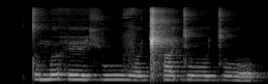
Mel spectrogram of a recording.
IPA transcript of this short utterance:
təməheːçuː vəǁʰacʊːcʊː

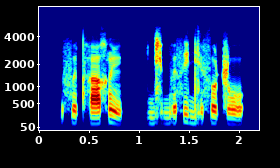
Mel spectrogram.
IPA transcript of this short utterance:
fɘtʰaχĩ | d͡ʑɘbɘsi dʲɘso ʈ͡ʂo

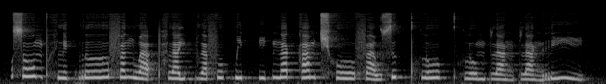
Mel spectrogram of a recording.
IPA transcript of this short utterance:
sɔː˥˩mpʰle˨˩k̚rɤː˦˥ fa˥˩nwa˨˩ʔpʰla˧j bɯ˩˦a̯fo˥˩k̚wi˥˩t̚ʔi˦˥ʔ na˥˩k̚ha˥˩mt͡ɕʰoː˧ fa˩˦wsɯ˥˩k̚ pʰloː˥˩k̚pʰlo˧mpla˨˩ŋ pla˨˩ŋ riː˥˩

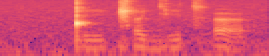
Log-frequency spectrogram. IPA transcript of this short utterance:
ǃiǁə ɟit͡sʼœ

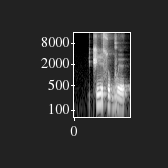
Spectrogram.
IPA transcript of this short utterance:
t͡ʃisuɡwɪ

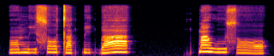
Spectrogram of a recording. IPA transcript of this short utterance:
ɔ̃˨ mi˨sɔ˧ta˨ k͡pi˨ɡ͡ba˨˦ | k͡pã˦wu˧sɔ˨

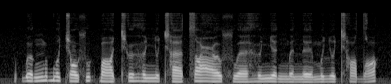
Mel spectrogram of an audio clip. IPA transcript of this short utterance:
ɓɵ ŋ͡mɵbocɔ sʷɛk͡pɑ cʰʉɦøɲɔcʰæ t͡sɑʕœ sʷɛ ɦʉɲe ŋ͡mene mɵʎɵcʰædˤu

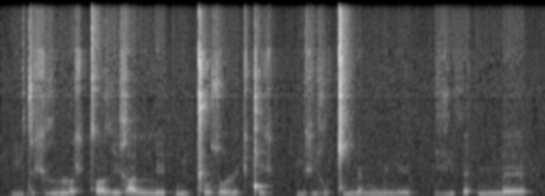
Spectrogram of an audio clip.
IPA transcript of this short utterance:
ideʃ ɣɯɹʌʃ tʰʌɣeɣa lːek miǁo zoɭet͡ʃǃeʒ pːiʒiɣu ǀimɛ muŋeŋe | ɣiθɛk mːɛ

